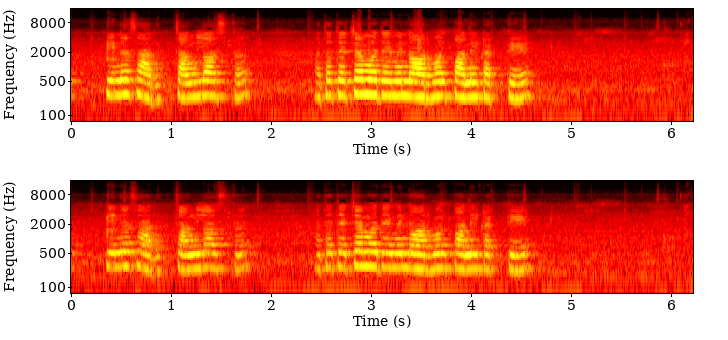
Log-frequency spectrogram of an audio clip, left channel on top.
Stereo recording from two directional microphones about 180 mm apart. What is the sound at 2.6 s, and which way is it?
A woman's voice, 40° left (ahead or behind).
